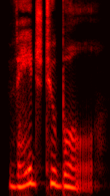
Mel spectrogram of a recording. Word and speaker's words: vegetable: Many learners try to pronounce all the letters like vegetable. But in English, we say it shorter. Ve to bull. Try slowly. Vul.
